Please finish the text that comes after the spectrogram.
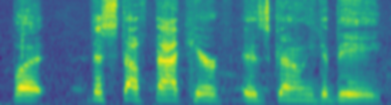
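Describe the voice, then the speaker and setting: A man's voice: sits high, steady tone, unhurried. A plain-spoken man giving an unscripted, matter-of-fact technical explanation as an expert guest. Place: outdoors at a convention.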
